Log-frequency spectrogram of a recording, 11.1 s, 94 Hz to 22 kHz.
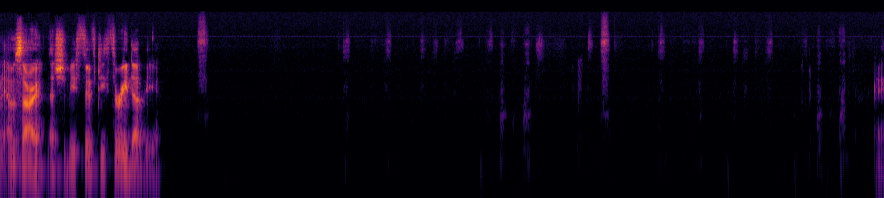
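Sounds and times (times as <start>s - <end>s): marker writing on paper: 4.3s - 10.7s.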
